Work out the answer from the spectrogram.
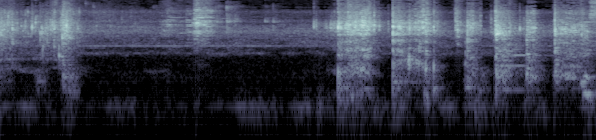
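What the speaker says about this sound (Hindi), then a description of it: "अब ये साफ पानी है, पानी के साथ ही हम इसको डाल देंगे राइस को।" Soaked rice and its soaking water being poured into a pot of boiling water for sweet zarda rice; close splashing bursts and pouring alternate with metallic pot clinks and stirring.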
